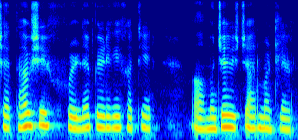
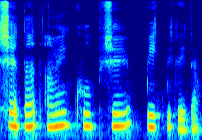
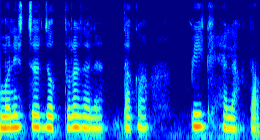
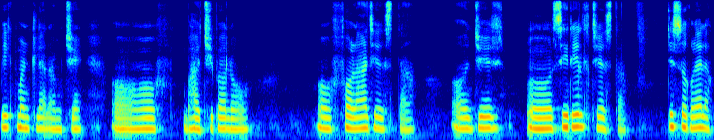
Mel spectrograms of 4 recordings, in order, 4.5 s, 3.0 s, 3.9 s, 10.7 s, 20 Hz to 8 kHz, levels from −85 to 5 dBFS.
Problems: background conversations at intervals, low volume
